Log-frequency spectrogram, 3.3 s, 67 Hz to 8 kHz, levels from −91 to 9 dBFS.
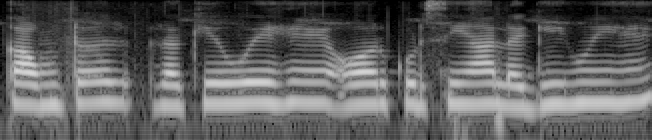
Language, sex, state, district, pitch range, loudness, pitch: Hindi, female, Madhya Pradesh, Bhopal, 230-240 Hz, -17 LUFS, 235 Hz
